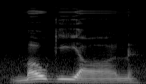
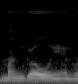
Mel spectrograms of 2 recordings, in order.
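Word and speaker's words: Mogollon: I'll say it for I'll pronounce this properly for everybody out there Mogi on rim not the mongolian rim not the Magdalen rim the Mogi on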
